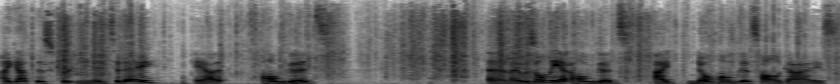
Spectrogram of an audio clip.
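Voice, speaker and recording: A woman speaks at a medium pitch and a fairly slow pace, with long, frequent pauses and very even loudness. Her intonation is fairly even, and noticeable background noise is present. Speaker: lifestyle and makeup vlogger. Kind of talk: casual vlog chat.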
